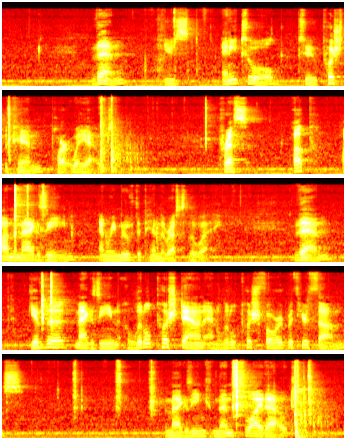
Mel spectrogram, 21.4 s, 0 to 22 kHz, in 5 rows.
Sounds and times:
Speech: 1.2s - 5.7s, 7.0s - 11.3s, 12.2s - 17.4s, 19.1s - 20.9s.

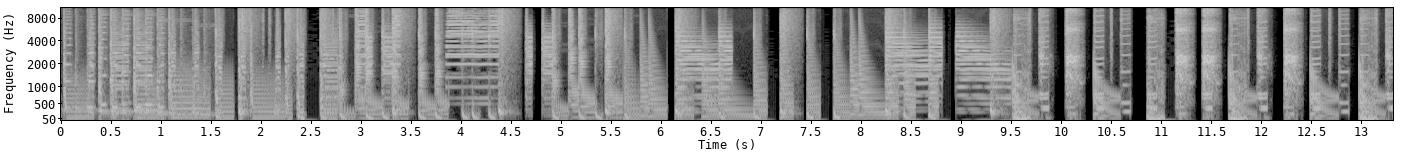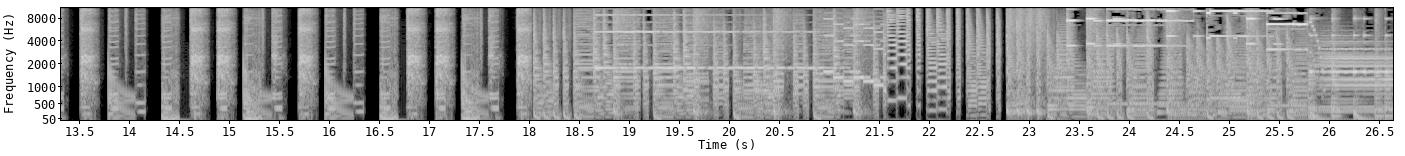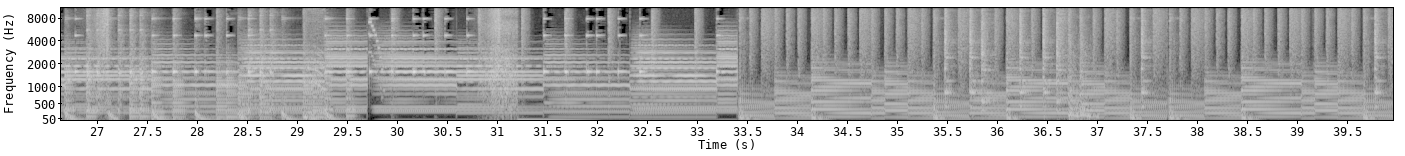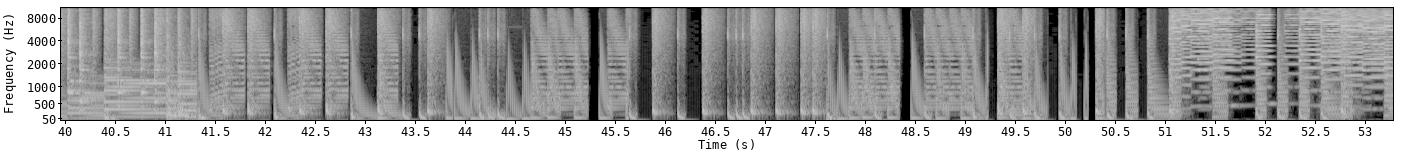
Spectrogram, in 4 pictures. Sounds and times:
Music: 0.0s - 53.2s.

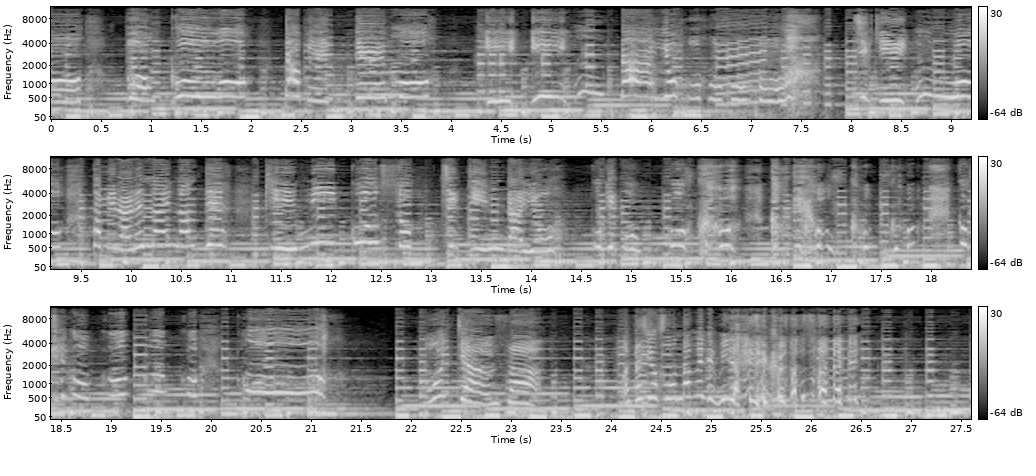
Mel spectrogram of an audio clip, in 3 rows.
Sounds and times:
Music: 0.0s - 27.6s
Speech: 24.1s - 25.4s.

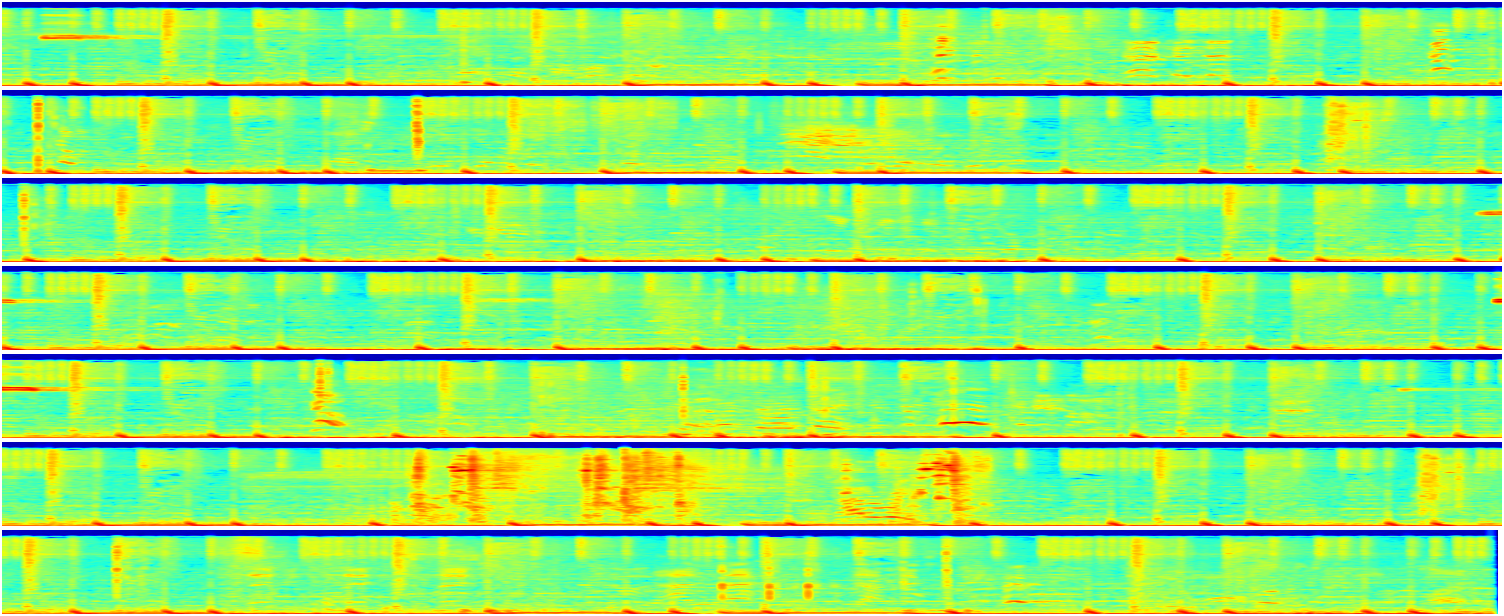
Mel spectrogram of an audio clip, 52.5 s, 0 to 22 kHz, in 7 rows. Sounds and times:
Music: 0.0s - 52.4s.

